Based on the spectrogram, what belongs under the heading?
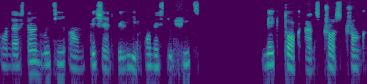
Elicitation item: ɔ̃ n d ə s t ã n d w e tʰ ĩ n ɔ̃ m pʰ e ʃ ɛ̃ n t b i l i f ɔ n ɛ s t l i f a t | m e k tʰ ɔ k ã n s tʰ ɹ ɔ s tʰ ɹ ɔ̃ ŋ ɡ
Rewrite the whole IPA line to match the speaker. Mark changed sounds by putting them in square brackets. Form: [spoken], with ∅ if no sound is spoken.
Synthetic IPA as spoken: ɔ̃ n d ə s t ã n d w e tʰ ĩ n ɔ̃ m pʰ e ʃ ɛ̃ n t b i l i [v] ɔ n ɛ s t l i f [i] t | m e k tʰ ɔ k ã n s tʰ ɹ ɔ s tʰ ɹ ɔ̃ ŋ ɡ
